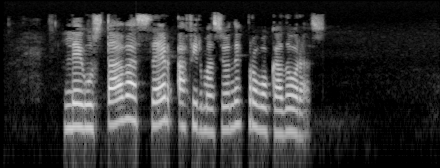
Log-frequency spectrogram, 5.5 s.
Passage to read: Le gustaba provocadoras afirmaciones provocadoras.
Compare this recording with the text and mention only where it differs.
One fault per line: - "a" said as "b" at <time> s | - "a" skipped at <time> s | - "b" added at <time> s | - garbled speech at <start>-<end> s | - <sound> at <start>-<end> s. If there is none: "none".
- "provocadoras" said as "hacer" at 1.6 s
